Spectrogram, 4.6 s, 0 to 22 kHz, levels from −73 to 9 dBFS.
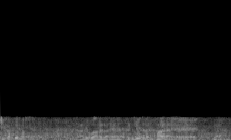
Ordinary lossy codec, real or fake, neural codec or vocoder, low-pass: MP3, 24 kbps; fake; codec, 16 kHz, 2 kbps, FreqCodec, smaller model; 3.6 kHz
